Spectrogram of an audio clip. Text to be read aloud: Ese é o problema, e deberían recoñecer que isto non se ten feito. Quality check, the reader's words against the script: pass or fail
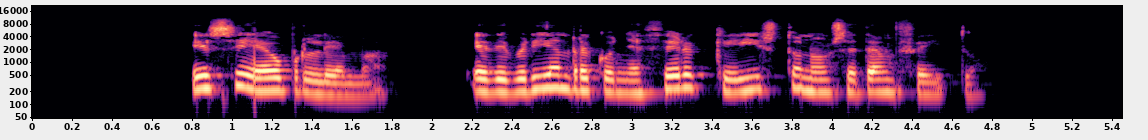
pass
